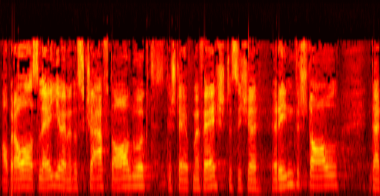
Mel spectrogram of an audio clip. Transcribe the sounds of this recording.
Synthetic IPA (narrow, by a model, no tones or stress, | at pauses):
ɑb̥əɾaʊɑlslɛjəʋɛnmədɑskʃæftɑːluəktd̥ɛʃtɛltməfɛʃt̚d̥ɑsɪʃəɾɪndəɾʃtɑl | d̥æ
